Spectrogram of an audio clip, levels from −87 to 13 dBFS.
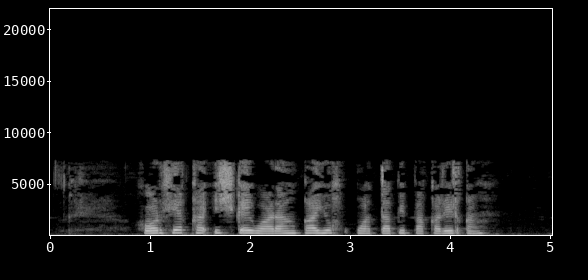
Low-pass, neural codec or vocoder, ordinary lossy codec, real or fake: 7.2 kHz; none; MP3, 32 kbps; real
